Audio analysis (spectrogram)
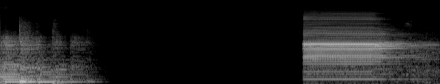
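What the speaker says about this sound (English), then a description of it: "Second buzzer sounds at the Dog Pound" A loud, tonal electronic buzzer blares twice at a high school girls basketball game in the Defiance gym known as the Dog Pound: a one-second blast, a silent gap of about two seconds, then a longer second blast.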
